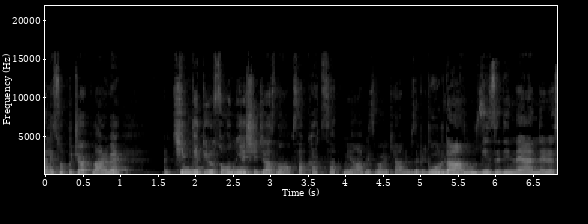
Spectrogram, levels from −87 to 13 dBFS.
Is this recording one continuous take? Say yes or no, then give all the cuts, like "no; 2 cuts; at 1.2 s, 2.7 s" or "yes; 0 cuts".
yes; 0 cuts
